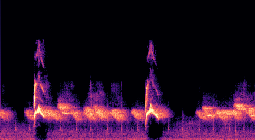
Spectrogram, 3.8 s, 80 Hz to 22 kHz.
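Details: Caged Oriental white-eye in minor moult, 3 June 2022: two loud, sharp, high up-and-down chirps spaced under two seconds apart, standing out over a constant bed of soft high twittering and low hum.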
